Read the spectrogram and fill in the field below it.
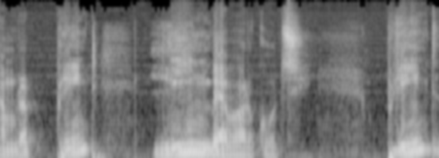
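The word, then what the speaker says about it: println: এখানে আমরা লিখেছি প্রিন্ট এটা কিন্তু আইন না এটা হচ্ছে এলেন প্রিন্ট লিন এল এন তো উচ্চারণের সময় অনেক সময় ভুল হয় আমরা প্রিন্ট ইন বলি বাট এটা নট আই এন এটা হচ্ছে এল এন প্রিন্ট লিন ওকে এটা মনে রাখবেন সবসময়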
